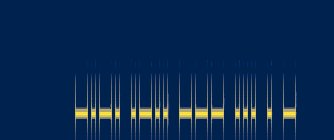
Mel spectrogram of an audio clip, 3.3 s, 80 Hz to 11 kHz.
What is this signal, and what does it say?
Morse code, heard as a keyed tone, about 30 wpm, 700 Hz. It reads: CLOSET
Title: Top 1751-2000 Words 30wpm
